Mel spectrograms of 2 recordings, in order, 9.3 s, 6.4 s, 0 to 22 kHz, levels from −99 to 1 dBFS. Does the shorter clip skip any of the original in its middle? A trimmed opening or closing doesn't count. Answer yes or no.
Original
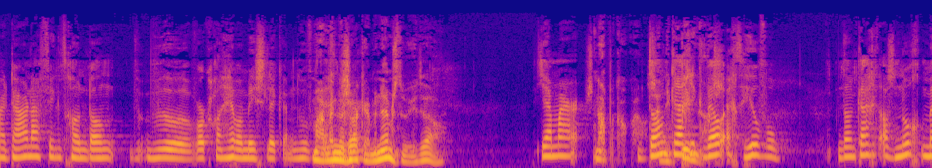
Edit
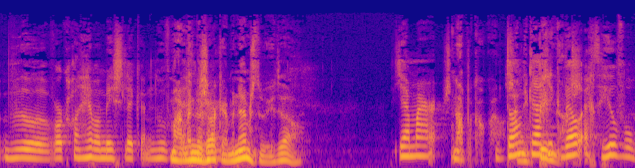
no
